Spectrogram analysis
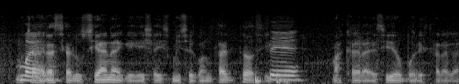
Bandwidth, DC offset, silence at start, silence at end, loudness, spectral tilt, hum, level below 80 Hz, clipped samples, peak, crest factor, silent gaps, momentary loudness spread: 16 kHz; under 0.1%; 0 s; 0 s; -27 LUFS; -6 dB/octave; none; -54 dBFS; under 0.1%; -8 dBFS; 18 dB; none; 9 LU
